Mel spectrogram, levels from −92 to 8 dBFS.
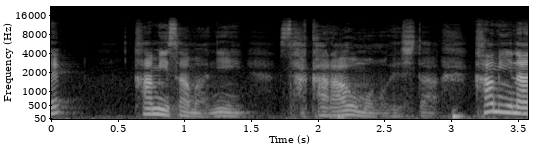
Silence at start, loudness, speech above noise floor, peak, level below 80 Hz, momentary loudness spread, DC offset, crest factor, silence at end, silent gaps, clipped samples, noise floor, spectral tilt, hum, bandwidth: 0 s; -34 LUFS; 27 dB; -12 dBFS; -56 dBFS; 11 LU; under 0.1%; 22 dB; 0 s; none; under 0.1%; -59 dBFS; -4.5 dB/octave; none; 15 kHz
